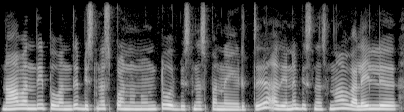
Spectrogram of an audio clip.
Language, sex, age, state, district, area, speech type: Tamil, female, 30-45, Tamil Nadu, Nilgiris, urban, spontaneous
